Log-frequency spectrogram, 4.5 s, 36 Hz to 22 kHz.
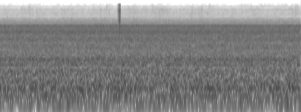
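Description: Steady rushing hum of a stationary W7 series Shinkansen train, its onboard equipment running while it waits at the platform.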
